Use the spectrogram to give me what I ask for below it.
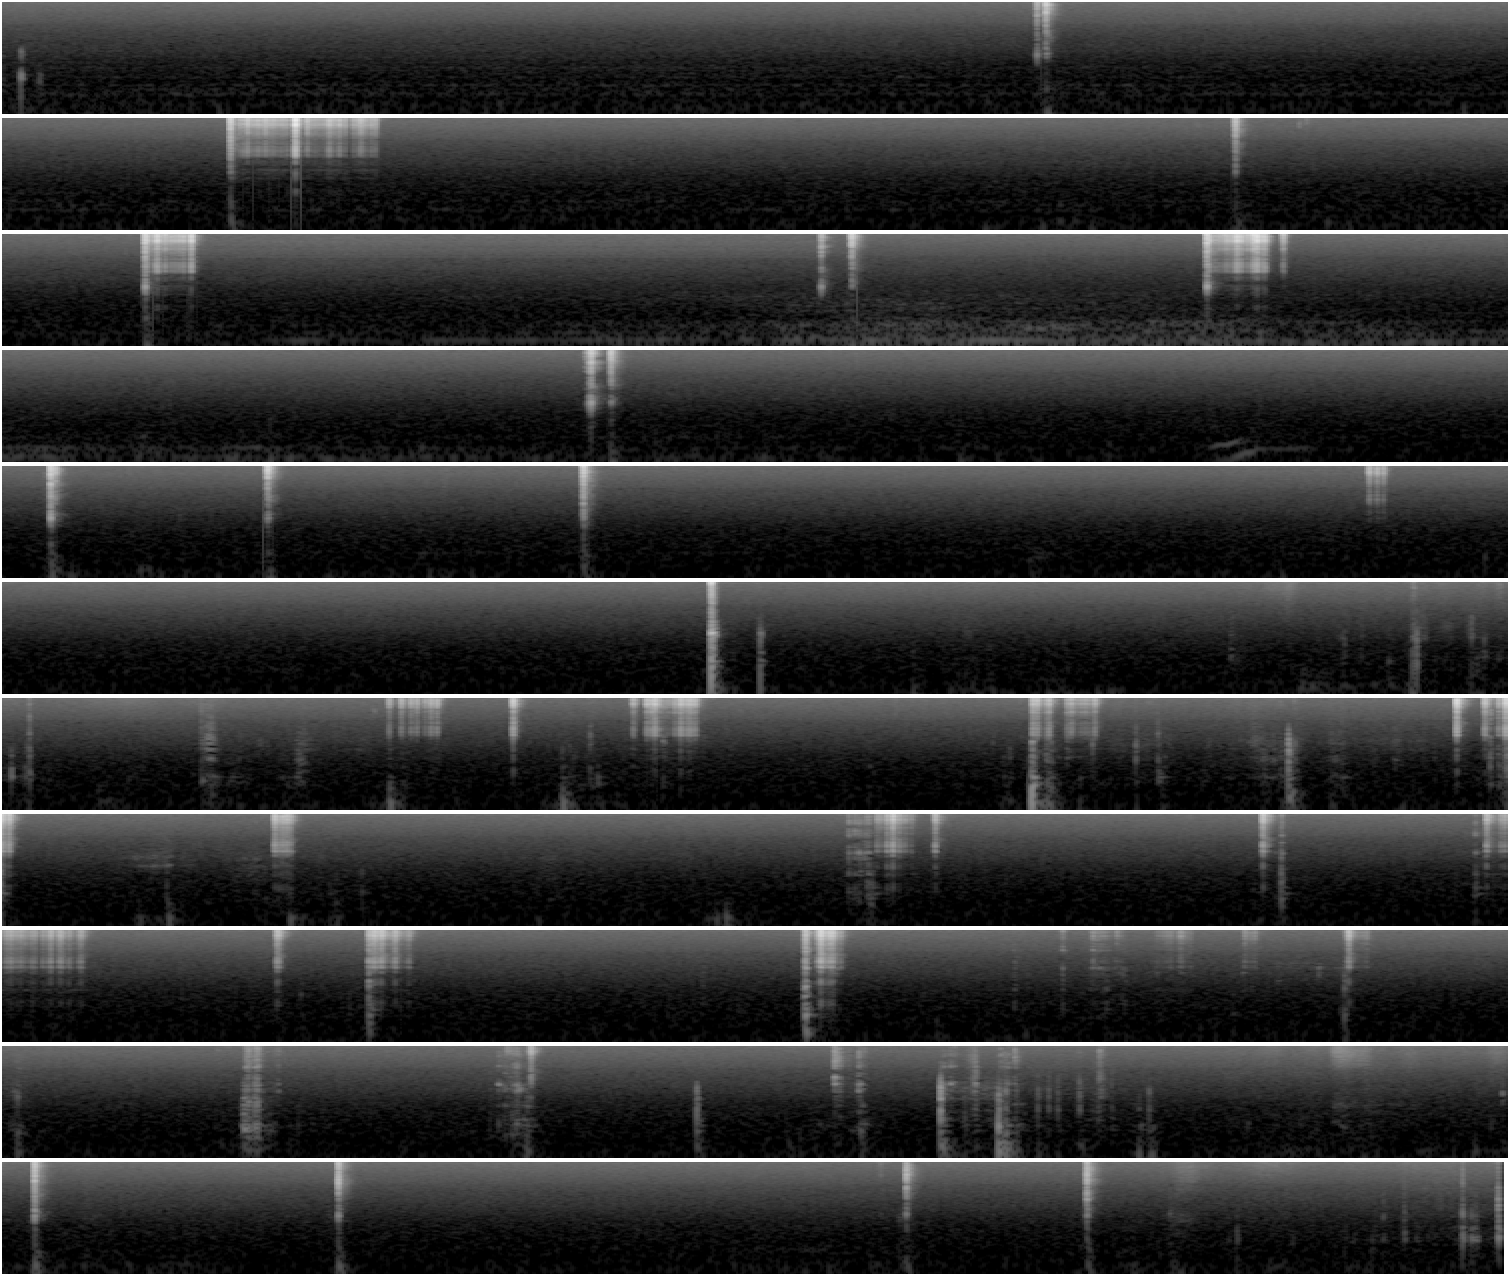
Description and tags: A broken lamp being interfered with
